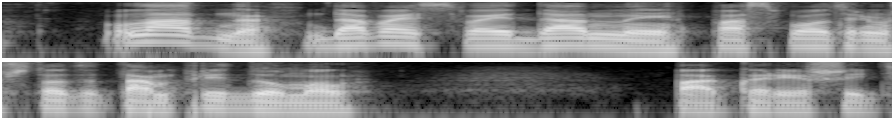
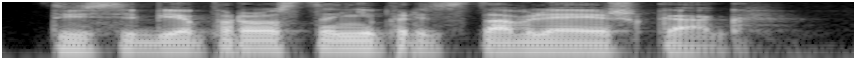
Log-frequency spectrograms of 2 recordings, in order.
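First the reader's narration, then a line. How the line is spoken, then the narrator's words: Gloomy reply. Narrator (Russian): мрачно ответил ему техник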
